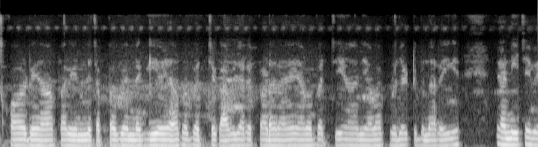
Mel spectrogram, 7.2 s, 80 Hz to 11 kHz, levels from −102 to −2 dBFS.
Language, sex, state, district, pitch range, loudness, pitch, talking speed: Hindi, male, Chhattisgarh, Kabirdham, 120-130 Hz, -15 LUFS, 125 Hz, 210 wpm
